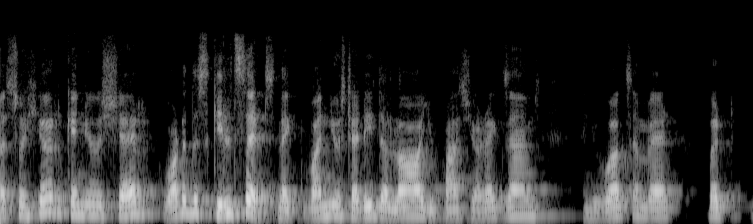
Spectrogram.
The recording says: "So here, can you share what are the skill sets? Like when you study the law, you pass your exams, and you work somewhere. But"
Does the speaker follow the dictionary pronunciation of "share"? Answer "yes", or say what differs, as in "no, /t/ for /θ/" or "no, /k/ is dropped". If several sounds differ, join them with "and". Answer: yes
